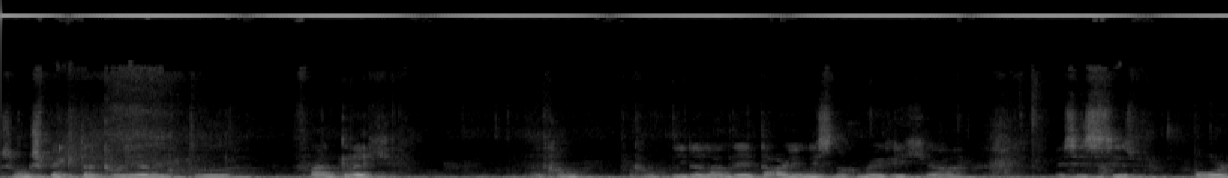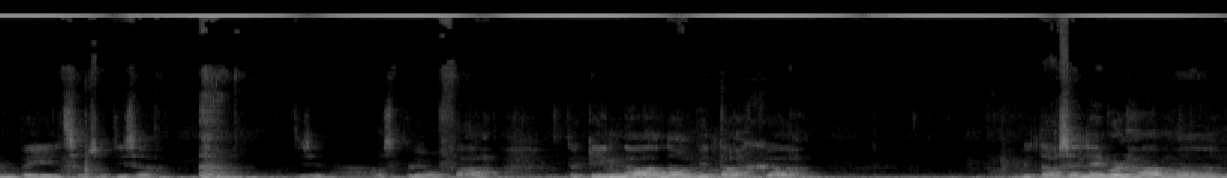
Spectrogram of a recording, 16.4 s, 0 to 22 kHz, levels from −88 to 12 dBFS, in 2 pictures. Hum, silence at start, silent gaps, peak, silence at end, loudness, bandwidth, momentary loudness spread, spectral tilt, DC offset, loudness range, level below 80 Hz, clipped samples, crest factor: none; 0 s; none; -20 dBFS; 0 s; -33 LUFS; over 20 kHz; 9 LU; -7 dB/octave; under 0.1%; 3 LU; -56 dBFS; under 0.1%; 16 dB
